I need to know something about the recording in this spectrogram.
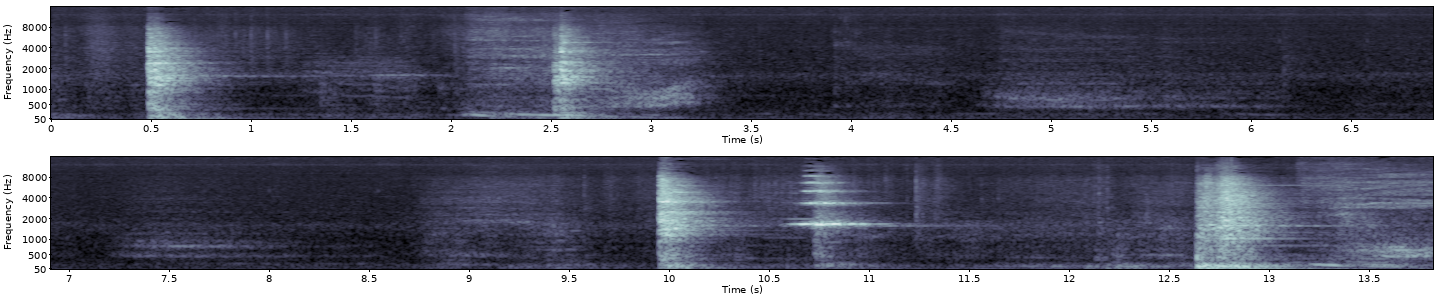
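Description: A man breathes hard and grunts with effort.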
